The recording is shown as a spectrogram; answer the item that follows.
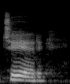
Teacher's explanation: पैलेटो alveolar place पे ये बनती है और ये वॉइसलेस है, इसलिए इसका correct answer B voiceless पैलेटो alveolar एफ्रिकेट होगा।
